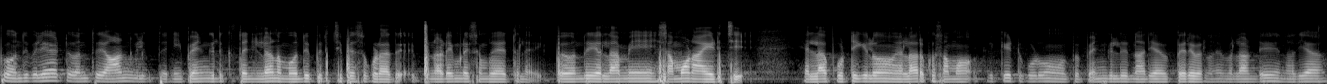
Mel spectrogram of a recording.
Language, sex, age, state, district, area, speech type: Tamil, male, 18-30, Tamil Nadu, Cuddalore, rural, spontaneous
